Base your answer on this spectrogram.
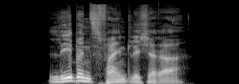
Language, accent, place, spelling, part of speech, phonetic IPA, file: German, Germany, Berlin, lebensfeindlicherer, adjective, [ˈleːbn̩sˌfaɪ̯ntlɪçəʁɐ], De-lebensfeindlicherer.ogg
- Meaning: inflection of lebensfeindlich: 1. strong/mixed nominative masculine singular comparative degree 2. strong genitive/dative feminine singular comparative degree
